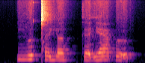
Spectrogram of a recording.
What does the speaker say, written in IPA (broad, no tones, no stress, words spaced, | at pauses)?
ɲɵǀɛjɜ kːɛlʲæpɵ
